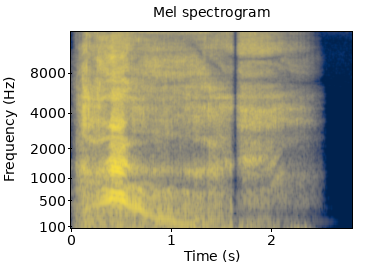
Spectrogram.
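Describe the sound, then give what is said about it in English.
A scaly creature gives a loud, pained roar as a dart is yanked from its leg. The roar rises sharply, then slides down into a long, raspy groan that rumbles on for about two seconds before stopping abruptly, likely a human voice imitating the creature. “With a hard tug, Bo yanked the dart free, and Buck roared in pain.”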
